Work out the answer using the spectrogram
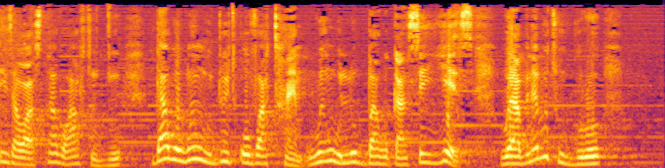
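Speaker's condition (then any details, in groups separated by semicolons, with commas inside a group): No condition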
